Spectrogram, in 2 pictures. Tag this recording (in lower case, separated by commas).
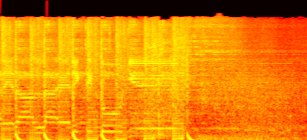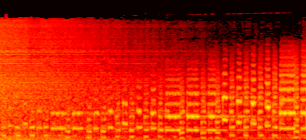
electronic music, techno, music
